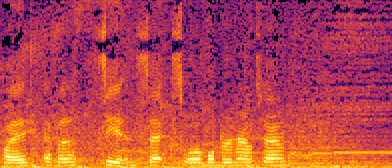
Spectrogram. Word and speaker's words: CeX: Uh, sex is our secondhand game shop. It's actually CEX, but reportedly you're supposed to pronounce it the way it's written.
